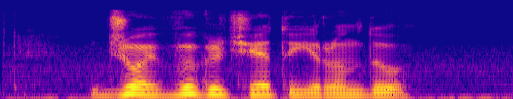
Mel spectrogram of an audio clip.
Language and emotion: Russian, angry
